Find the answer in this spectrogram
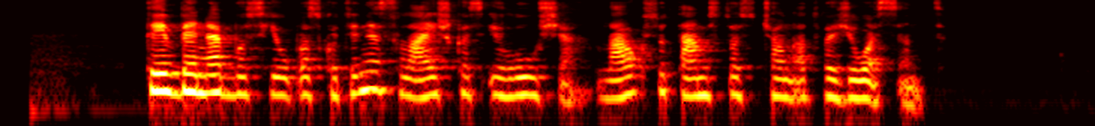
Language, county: Lithuanian, Vilnius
